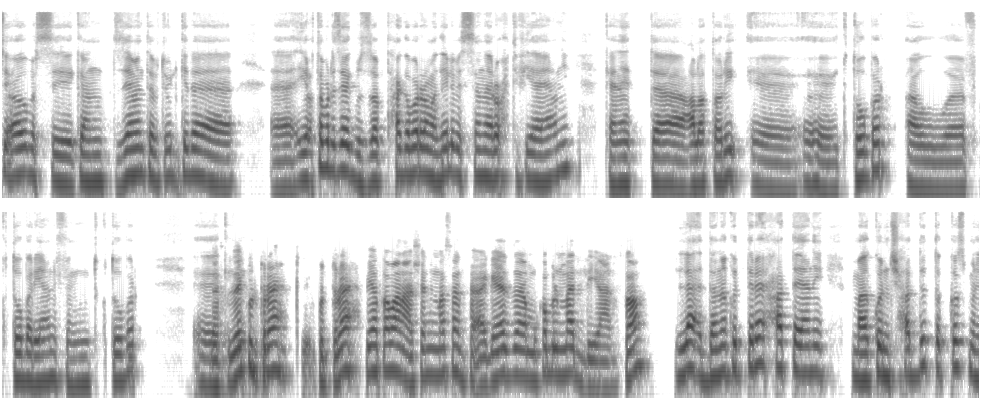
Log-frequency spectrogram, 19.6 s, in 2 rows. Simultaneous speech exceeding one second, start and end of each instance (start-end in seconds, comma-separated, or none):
none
